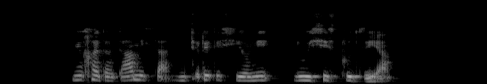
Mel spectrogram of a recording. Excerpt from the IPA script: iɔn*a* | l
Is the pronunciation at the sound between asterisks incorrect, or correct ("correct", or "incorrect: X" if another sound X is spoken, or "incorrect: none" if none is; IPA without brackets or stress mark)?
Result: incorrect: i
